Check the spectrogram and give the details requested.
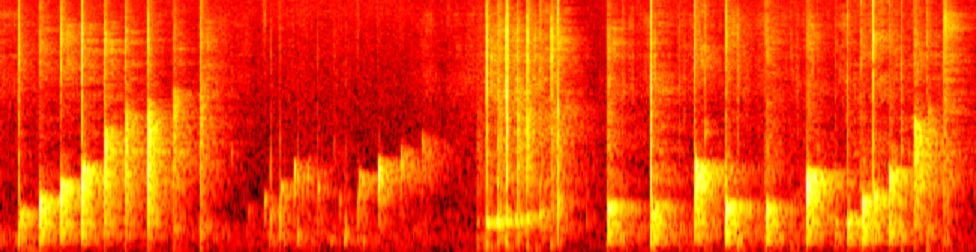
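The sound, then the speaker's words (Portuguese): Hollow popping sounds made by slapping a hand over the mouth, fired in quick runs whose pitch climbs step by step, in several melodic phrases with brief pauses between, and no talking. “E tem um monte de sons com a boca também que a gente pode fazer. A mão na boca, por exemplo.”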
